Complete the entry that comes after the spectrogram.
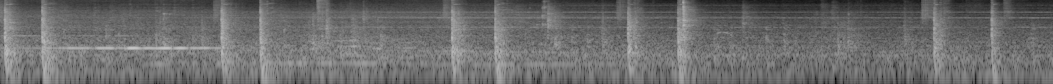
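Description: Enoden two-car electric train rolling slowly over rail joints and points. The wheels clack in five pairs, each pair about half a second apart and the pairs about two seconds apart. A brief steady whine sounds in the first couple of seconds, then a low hum.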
